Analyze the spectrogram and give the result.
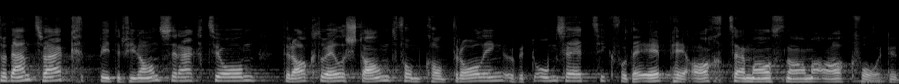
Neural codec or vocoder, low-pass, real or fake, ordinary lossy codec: none; 9.9 kHz; real; none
